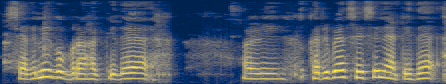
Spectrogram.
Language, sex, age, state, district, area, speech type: Kannada, female, 60+, Karnataka, Gadag, urban, spontaneous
